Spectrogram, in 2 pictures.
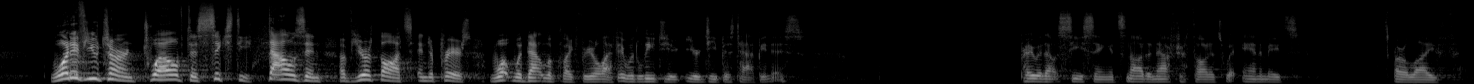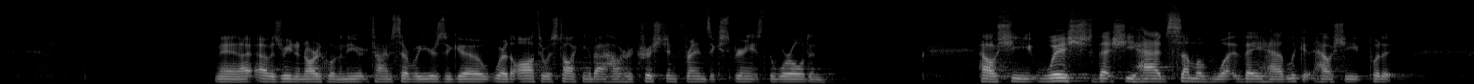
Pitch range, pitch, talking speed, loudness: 125-145 Hz, 130 Hz, 175 wpm, -33 LUFS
